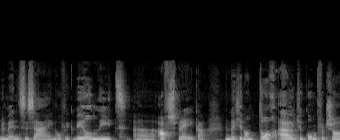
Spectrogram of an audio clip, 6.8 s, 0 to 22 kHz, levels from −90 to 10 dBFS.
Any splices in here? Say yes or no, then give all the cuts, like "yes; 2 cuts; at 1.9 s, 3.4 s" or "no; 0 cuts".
no; 0 cuts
